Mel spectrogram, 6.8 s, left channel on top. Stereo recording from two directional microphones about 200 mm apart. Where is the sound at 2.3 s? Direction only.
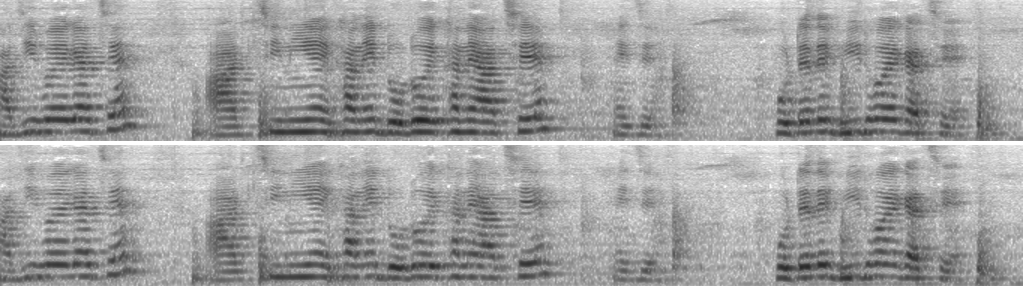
40° left (ahead or behind).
